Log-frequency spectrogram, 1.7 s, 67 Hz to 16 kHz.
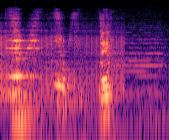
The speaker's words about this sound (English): It's an unseasonably hot spring morning in 1972. Inbound rush hour traffic on I-75 and on 94 is delaying some DAC members who want to hit the club before their downtown workday begins.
